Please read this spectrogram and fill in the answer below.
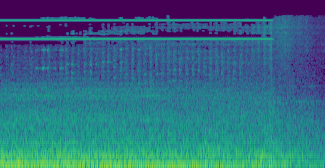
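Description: A deep, noisy low rumble that slowly fades out over the last second or so.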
